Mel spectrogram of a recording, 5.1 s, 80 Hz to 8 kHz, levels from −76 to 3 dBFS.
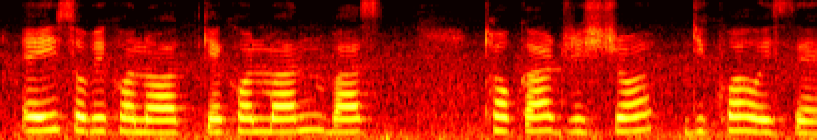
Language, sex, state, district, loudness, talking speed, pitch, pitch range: Assamese, female, Assam, Kamrup Metropolitan, -15 LUFS, 95 wpm, 275 Hz, 265-285 Hz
